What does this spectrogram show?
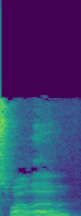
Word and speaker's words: Soileau: cabin swallow but uh it's pronounced swallow cuz it's like French I like that's probably not even a good pronunciation but it's a French last name and so um this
